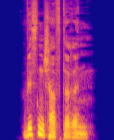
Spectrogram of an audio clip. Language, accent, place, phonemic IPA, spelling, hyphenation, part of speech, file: German, Germany, Berlin, /ˈvɪsənˌʃaftɐʁɪn/, Wissenschafterin, Wis‧sen‧schaf‧te‧rin, noun, De-Wissenschafterin.ogg
- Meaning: alternative form of Wissenschaftlerin (Austria, Liechtenstein, Switzerland)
